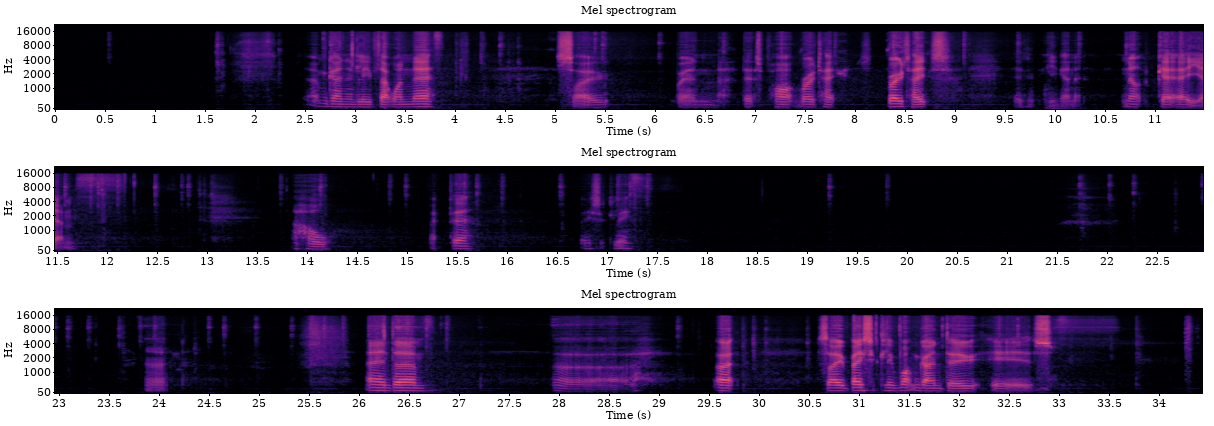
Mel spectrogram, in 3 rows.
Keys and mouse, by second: 2.1 ctrl+z, 3.7-4.5 middle drag, 4.5 Delete, 14.1-14.9 middle drag, 16.1-17.1 middle drag, 19.8-20.8 middle drag, 21.8-23.4 middle drag, 29.7 KP_1, 30.1 KP_5, 30.5 KP_5, 34.2 l.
